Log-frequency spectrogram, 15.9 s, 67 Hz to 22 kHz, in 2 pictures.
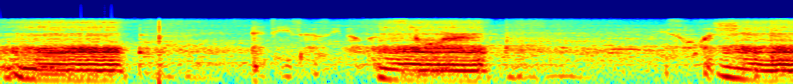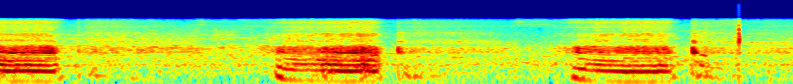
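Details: Adult man snoring while asleep: loud, rattling snores with each breath in, about 17 a minute, separated by quieter breathing out.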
